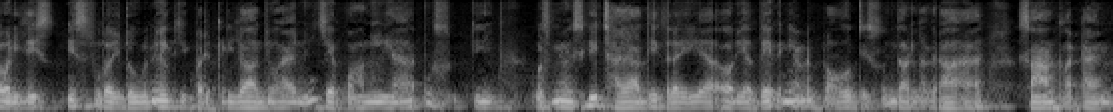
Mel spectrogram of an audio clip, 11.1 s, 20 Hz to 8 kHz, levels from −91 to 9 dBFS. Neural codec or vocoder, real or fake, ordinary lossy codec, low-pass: codec, 16 kHz, 1 kbps, FreqCodec, larger model; fake; none; none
